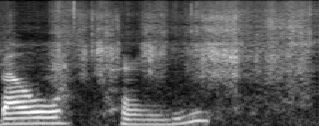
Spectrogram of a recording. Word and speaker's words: Beltane: Beltane is pronounced Beltane. It is an English word, therefore it is pronounced exactly how we spell it according to the English language phonetics.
